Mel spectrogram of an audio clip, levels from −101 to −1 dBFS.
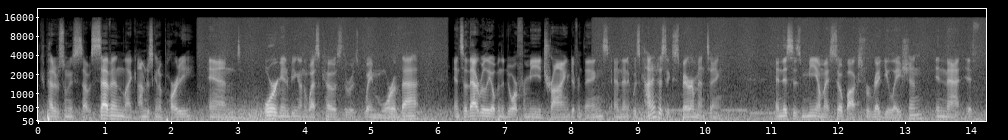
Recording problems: wind noise on the microphone; occasional gusts; 20 dB below the speech
hiss; noticeable; from 2.5 to 6 s and from 8.5 s on; 20 dB below the speech
siren; faint; from 9.5 to 11 s; peak 15 dB below the speech

